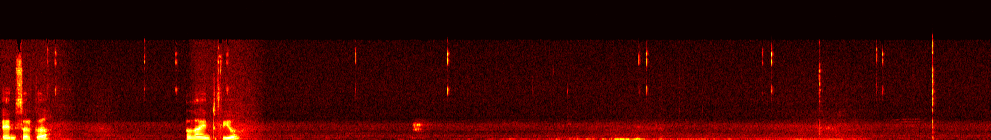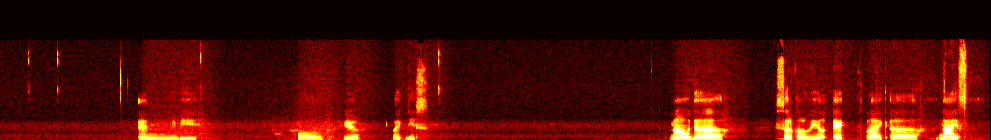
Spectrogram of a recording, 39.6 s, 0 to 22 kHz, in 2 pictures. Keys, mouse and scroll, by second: 3.0 click, 5.6 click, 6.1-7.1 middle drag, 7.1 click, 9.8 middle click, 10.7 n, 12.8-14.8 drag, 15.3-17.1 drag, 17.6-19.5 drag, 20.4 click, 21.4 z, 22.2-23.9 middle drag, 22.2-23.9 scroll up 1, 23.9 click, 25.6 click, 25.9-33.8 middle drag.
